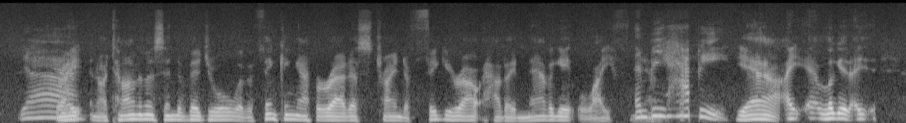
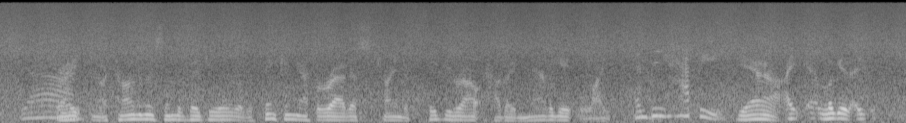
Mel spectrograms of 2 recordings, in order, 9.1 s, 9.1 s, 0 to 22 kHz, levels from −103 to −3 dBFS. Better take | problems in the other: first | hiss; loud; throughout; 3 dB below the speech; faint in the first

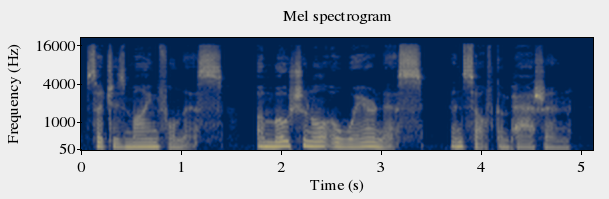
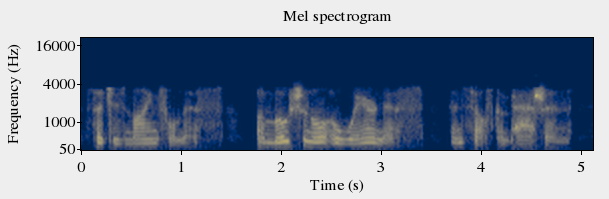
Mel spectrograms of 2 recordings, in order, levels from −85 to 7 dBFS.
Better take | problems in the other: first | phone-call audio; poor line

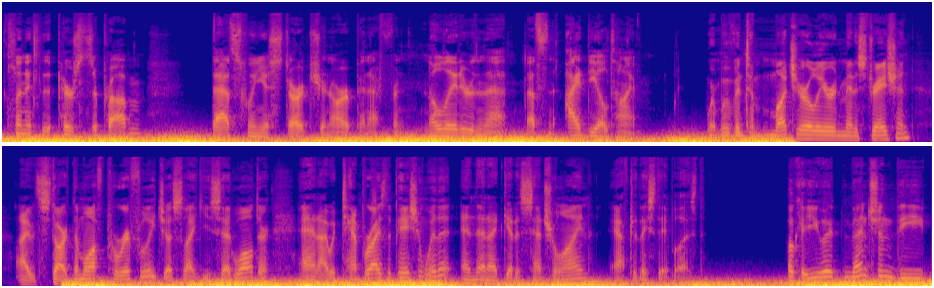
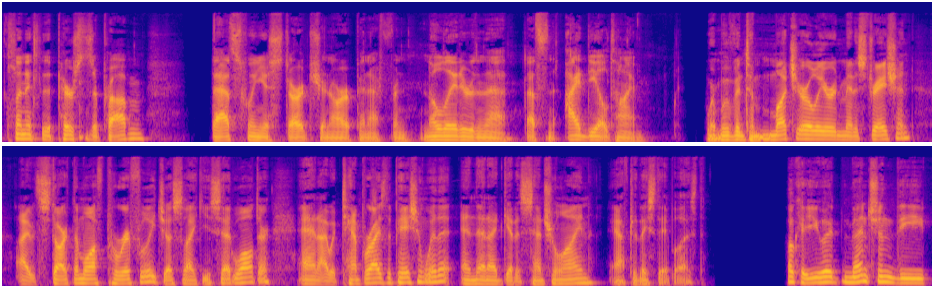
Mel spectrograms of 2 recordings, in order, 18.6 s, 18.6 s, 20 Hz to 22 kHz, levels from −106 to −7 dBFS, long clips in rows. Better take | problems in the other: second | low rumble; loud; until 8 s and from 10 s on; 4 dB below the speech

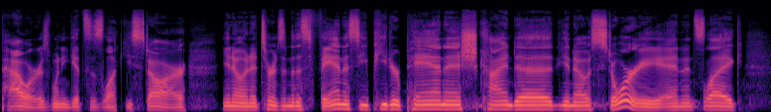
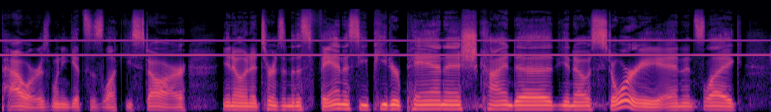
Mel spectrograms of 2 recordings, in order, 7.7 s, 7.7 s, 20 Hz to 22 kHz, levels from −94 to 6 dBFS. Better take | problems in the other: first | high-pitched whine; loud; throughout; 3 kHz, 9 dB below the speech

